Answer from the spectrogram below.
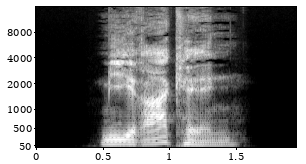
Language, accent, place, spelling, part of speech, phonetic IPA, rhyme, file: German, Germany, Berlin, Mirakeln, noun, [miˈʁaːkl̩n], -aːkl̩n, De-Mirakeln.ogg
- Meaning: dative plural of Mirakel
